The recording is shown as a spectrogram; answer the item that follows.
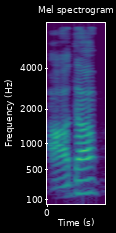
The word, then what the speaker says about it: ADA: Cardano, which a coin is ADA or ADA, depending on how you say it, which has rallied in excess of 600% since March.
